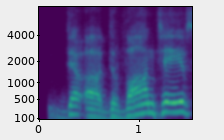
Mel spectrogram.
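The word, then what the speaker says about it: Toews: And then looking at their defense, Morgan Riley, Devon Taves.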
